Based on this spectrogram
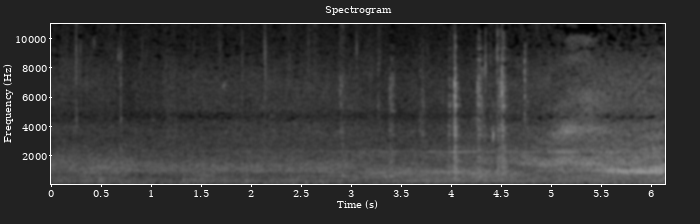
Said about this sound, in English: here come the real cops. They're passing by the street with the other cop car.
